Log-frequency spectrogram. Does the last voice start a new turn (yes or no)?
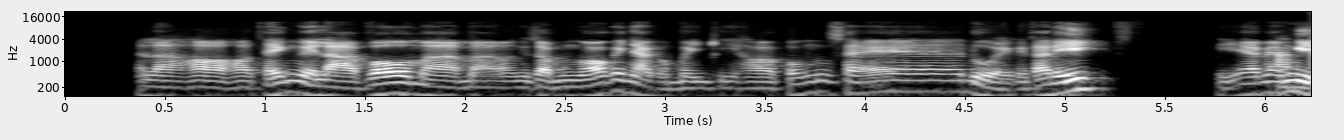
yes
